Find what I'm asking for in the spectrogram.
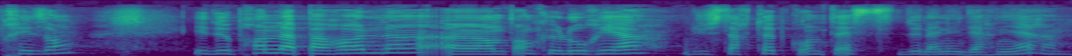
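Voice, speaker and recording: A woman speaks at a fairly slow pace in a fairly high voice, with ordinary pitch variation. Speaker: startup co-founder presenting at a trade fair. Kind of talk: conference presentation. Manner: hesitant, many filler sounds.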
